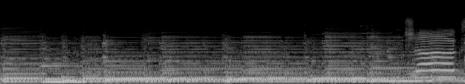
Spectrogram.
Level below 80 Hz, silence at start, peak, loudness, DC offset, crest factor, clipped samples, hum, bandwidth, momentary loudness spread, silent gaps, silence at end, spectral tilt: -50 dBFS; 0 s; -10 dBFS; -22 LUFS; under 0.1%; 12 dB; under 0.1%; none; 8.2 kHz; 2 LU; none; 0 s; -9 dB/octave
